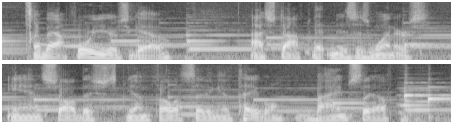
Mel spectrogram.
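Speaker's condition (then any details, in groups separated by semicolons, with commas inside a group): No condition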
